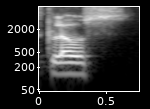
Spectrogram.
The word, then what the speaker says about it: close: reading an adjective so it is not close it is close close with s with not Z close close Okay so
